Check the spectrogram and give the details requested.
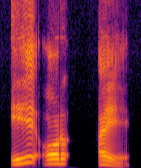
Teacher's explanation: ए और अ आपके कंठ तालव्य होते हैं।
